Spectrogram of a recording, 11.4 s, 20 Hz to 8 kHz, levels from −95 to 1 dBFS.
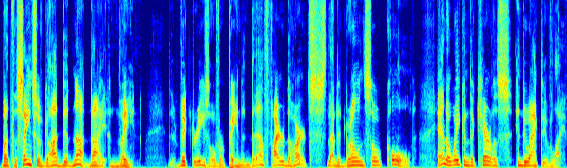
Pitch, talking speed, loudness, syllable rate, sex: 160 Hz, 165 wpm, -20 LUFS, 4.4 syllables/s, male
